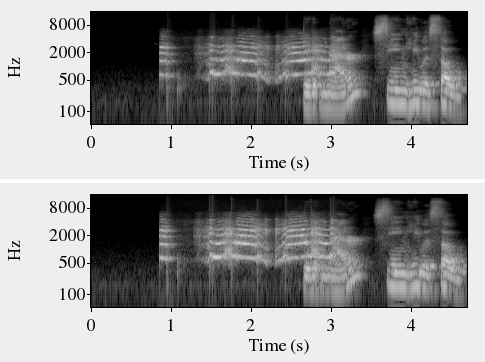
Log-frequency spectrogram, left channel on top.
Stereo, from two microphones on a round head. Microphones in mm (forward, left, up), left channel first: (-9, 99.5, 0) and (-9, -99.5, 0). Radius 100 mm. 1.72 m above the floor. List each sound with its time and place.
0.8 s a scream: 25° right (ahead or behind), 0.9 m; by 3.1 s 75° right (ahead or behind), 1.7 m
2.6 s a woman speaking: 70° left (ahead or behind), 1.8 m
